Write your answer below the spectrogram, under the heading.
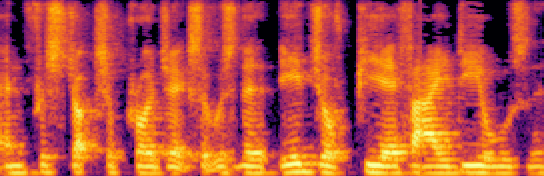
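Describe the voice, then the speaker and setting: With a Scottish accent, a man speaks at a moderate pace and medium pitch in a monotone, flat intonation. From Scotland, Glasgow. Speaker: sports event chief executive. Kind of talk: interview. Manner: hesitant, many fillers.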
